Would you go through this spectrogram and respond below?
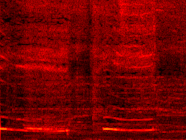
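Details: Miniature Schnauzer Eve whimpers pleadingly, eager to go for a walk: two long, thin, high whines, each sliding gently downward and separated by a short pause, over soft background music.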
